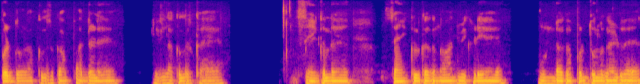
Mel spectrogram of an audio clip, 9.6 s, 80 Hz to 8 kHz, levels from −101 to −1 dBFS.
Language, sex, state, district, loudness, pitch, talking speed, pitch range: Rajasthani, male, Rajasthan, Churu, -20 LUFS, 105 Hz, 145 wpm, 100-110 Hz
